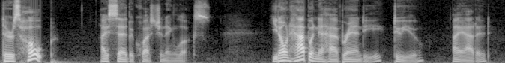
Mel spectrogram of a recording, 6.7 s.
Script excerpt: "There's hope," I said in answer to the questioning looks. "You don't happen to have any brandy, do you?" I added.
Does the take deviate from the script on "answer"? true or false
true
